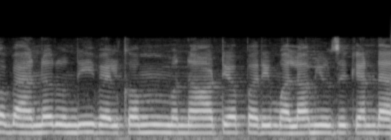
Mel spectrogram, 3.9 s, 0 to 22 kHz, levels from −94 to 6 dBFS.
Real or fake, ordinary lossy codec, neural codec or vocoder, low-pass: real; none; none; 7.2 kHz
